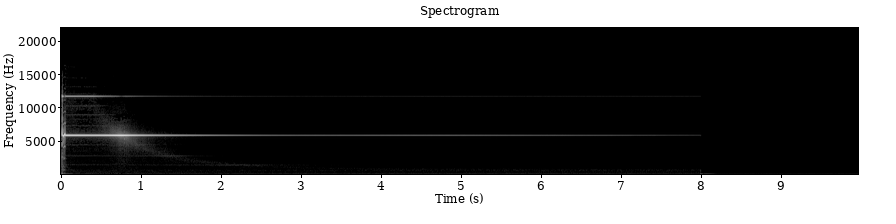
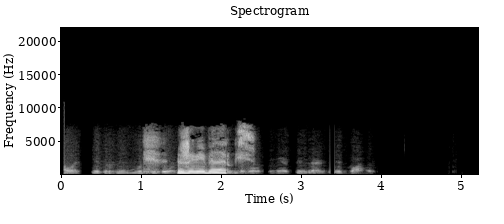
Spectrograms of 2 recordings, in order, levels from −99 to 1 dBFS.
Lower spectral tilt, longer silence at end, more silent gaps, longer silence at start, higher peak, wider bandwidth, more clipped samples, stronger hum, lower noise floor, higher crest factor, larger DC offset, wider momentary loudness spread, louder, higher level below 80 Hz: second, 6 dB/octave vs -4.5 dB/octave; first, 8.5 s vs 1.5 s; second, none vs 0.28-0.38 s, 2.53-2.59 s, 2.89-2.93 s; about the same, 0 s vs 0.05 s; second, -8 dBFS vs -2 dBFS; first, 12 kHz vs 8 kHz; neither; neither; first, under -90 dBFS vs -39 dBFS; about the same, 22 dB vs 18 dB; neither; about the same, 26 LU vs 26 LU; second, -20 LUFS vs -15 LUFS; second, -88 dBFS vs -58 dBFS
